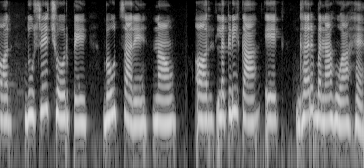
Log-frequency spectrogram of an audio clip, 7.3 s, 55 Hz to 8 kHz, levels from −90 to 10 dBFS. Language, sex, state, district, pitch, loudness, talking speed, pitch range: Hindi, female, Goa, North and South Goa, 225 Hz, -13 LUFS, 125 wpm, 210-245 Hz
